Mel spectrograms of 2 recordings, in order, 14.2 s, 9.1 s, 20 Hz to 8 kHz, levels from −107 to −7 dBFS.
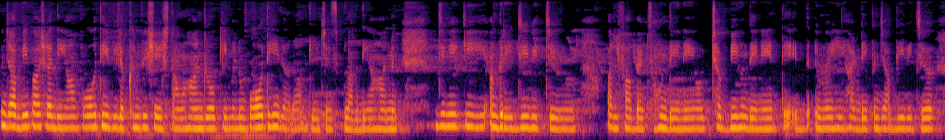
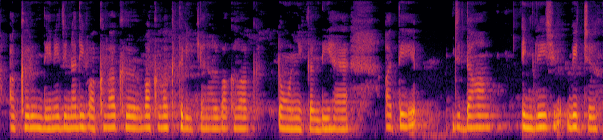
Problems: none marked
